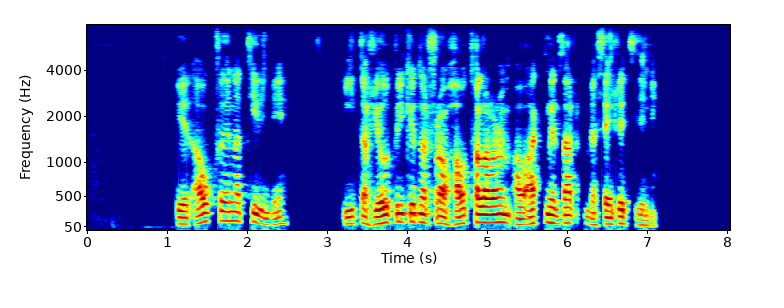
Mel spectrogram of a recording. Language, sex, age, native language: Icelandic, male, 40-49, Icelandic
